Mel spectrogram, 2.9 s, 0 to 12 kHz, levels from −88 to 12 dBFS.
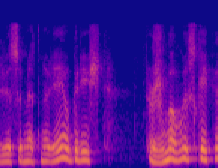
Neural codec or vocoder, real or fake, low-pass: none; real; 7.2 kHz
